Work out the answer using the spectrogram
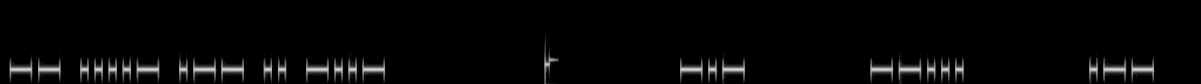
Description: Morse code, heard as a keyed tone, about 17 wpm, spaced as for 10 wpm, 700 Hz. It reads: M4WIX K7W
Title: USA Call Signs - 6x Character Spacing - 17wpm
